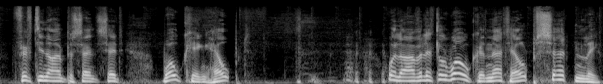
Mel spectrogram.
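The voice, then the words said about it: Put-on accent while reading. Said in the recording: “How can you get that accent from the page?”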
